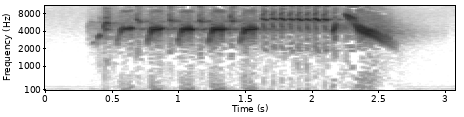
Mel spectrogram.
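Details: European goldfinch song for educating captive birds: slurred chirps lead into a rapid trill, then one loud buzzy note drops away at the end.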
